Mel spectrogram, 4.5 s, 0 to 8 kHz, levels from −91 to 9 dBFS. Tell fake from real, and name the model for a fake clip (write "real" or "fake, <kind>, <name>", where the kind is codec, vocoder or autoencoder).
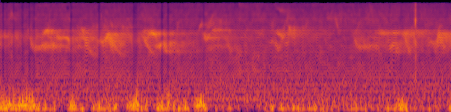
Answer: fake, vocoder, Vocos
